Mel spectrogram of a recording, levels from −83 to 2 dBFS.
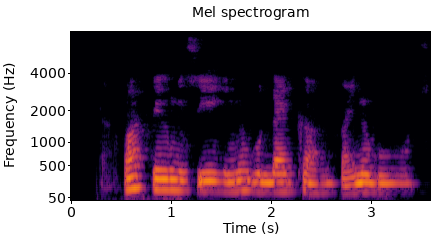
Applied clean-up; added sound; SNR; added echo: neural mask model DeepFilterNet 3.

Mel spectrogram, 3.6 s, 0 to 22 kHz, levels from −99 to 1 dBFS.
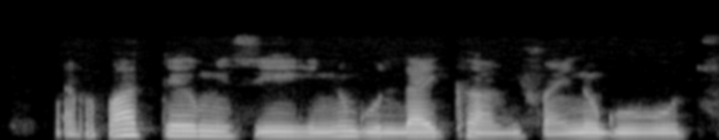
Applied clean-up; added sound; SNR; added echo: none; none; none; none.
